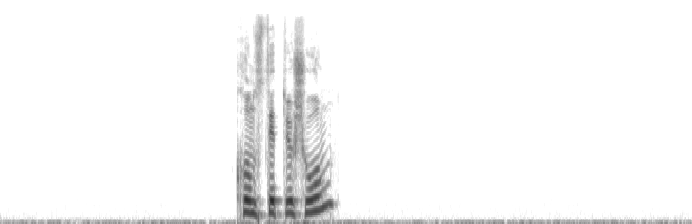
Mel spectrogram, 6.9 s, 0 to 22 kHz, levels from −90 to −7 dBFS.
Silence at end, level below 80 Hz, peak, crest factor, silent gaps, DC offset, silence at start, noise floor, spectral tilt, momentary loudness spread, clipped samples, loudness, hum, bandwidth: 3.6 s; -62 dBFS; -16 dBFS; 24 dB; none; under 0.1%; 2.4 s; -64 dBFS; -5 dB/octave; 4 LU; under 0.1%; -33 LUFS; none; 16.5 kHz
